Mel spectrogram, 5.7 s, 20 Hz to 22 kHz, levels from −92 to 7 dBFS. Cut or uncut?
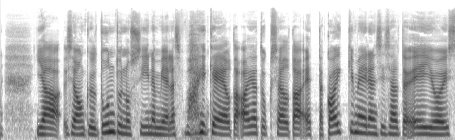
uncut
